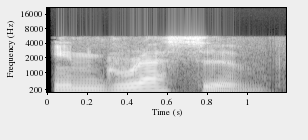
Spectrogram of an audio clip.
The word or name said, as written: ingressive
